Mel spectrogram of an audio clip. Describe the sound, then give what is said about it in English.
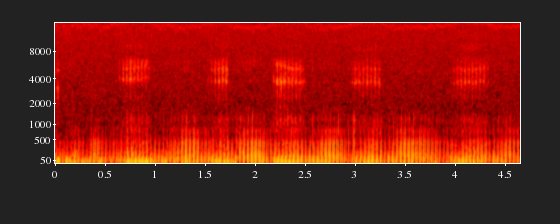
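A cat named Frankie purrs, a steady rumbling purr that swells with each breath in a slow, regular rhythm, with no talking over it. “Anyway, here's my cat.”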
